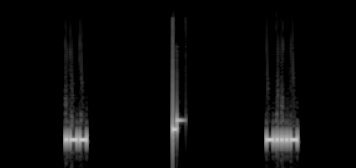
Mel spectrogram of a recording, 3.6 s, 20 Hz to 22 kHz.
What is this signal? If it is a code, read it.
Morse code, heard as a keyed tone, about 50 wpm, 700 Hz. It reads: W <BT>
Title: Single Character (Letter:Number:Punctuation:Prosign) 50wpm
